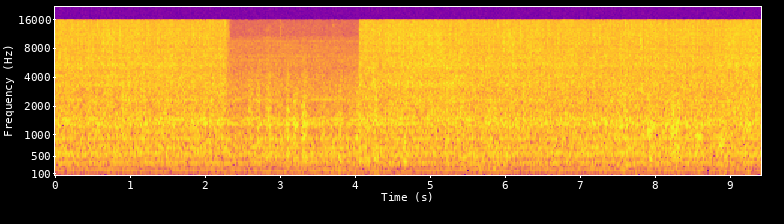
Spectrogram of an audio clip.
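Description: A K700 tractor engine idles in the Farming Simulator 19 game, a steady low rumble that holds evenly throughout at a modest level with no talking over it.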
